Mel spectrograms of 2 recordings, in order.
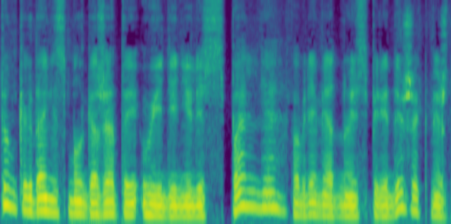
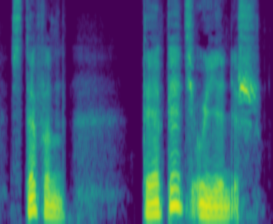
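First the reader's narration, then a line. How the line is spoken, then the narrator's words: Blurted question. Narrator (Russian): не выдержал и спросил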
